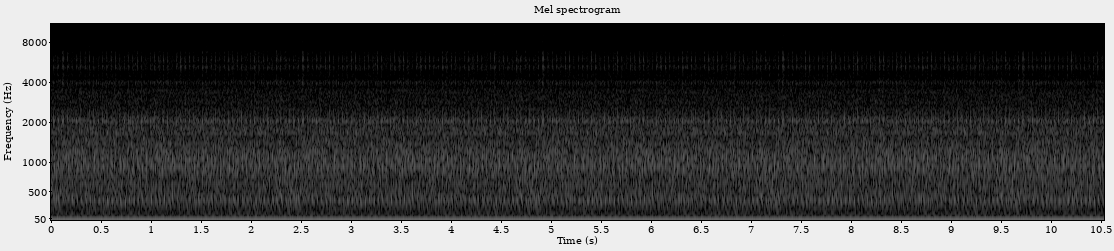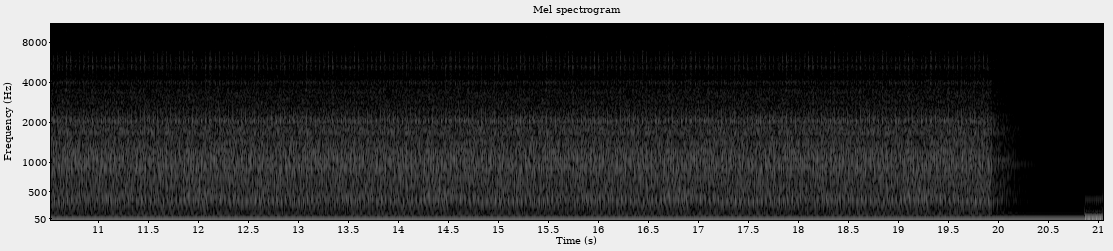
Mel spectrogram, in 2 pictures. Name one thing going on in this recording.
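A film projector whirs steadily.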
